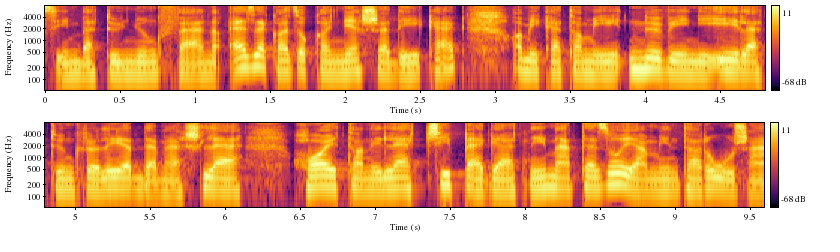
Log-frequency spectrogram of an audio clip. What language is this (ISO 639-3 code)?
hun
